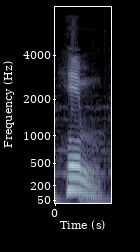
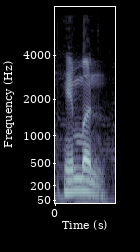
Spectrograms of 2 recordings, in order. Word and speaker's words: hymn: Hymn. Hamd को भी कहा जा सकता है उर्दू में. Hymn. It is not hymn. Hymn.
